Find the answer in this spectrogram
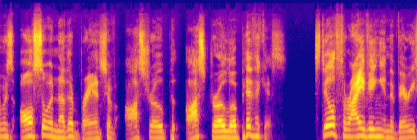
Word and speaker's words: Australopithecus: That's pronounced, again, Australopithecus.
